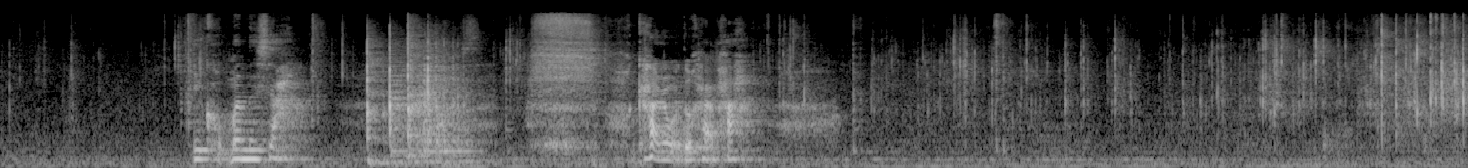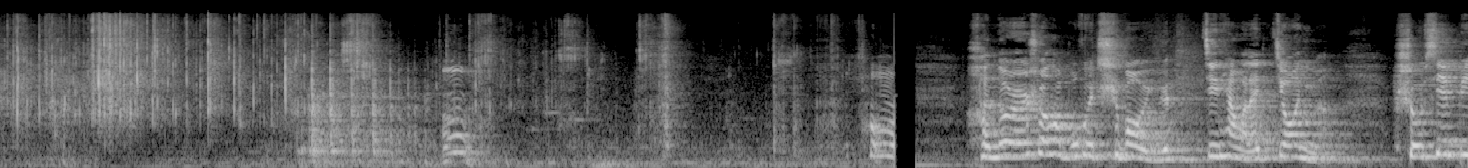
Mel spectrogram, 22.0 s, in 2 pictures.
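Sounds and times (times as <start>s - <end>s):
food being chewed: 5.8s - 13.3s, 14.3s - 17.6s.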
